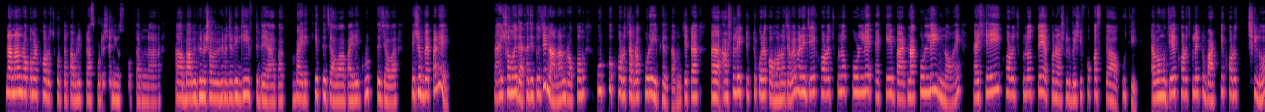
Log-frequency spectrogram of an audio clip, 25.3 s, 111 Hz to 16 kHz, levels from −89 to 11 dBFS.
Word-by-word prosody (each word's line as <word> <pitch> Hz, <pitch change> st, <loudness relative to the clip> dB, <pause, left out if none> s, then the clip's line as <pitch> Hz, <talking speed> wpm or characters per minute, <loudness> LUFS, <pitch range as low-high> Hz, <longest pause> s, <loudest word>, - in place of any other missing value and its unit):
নানান 260 Hz, +1 st, +8 dB
রকমের 250 Hz, -1 st, 0 dB
খরচ 220 Hz, -4 st, 0 dB
করতাম, 205 Hz, -1 st, -5 dB
পাবলিক 200 Hz, 0 st, -3 dB
ট্রান্সপোর্টেশন 200 Hz, 0 st, -6 dB
ইউজ 190 Hz, 0 st, -4 dB
করতাম 185 Hz, 0 st, -10 dB
না। 175 Hz, -, -9 dB, 0.5 s
আ -, -, -1 dB, 0.2 s
বা 205 Hz, -, +5 dB
বিভিন্ন 220 Hz, +1 st, +4 dB
সময় 215 Hz, -1 st, 0 dB
বিভিন্ন 210 Hz, +1 st, -1 dB
জনকে 220 Hz, +1 st, +1 dB
গিফট 235 Hz, -1 st, +1 dB
দেয়া 185 Hz, -2 st, -1 dB
বা, 190 Hz, -, -4 dB, 0.3 s
বাইরে 205 Hz, -1 st, 0 dB
খেতে 240 Hz, -1 st, 0 dB
যাওয়া, 190 Hz, -2 st, -1 dB
বাইরে 190 Hz, +1 st, 0 dB
ঘুরতে 255 Hz, -1 st, -1 dB
যাওয়া। 180 Hz, -1 st, -2 dB, 0.4 s
এসব 265 Hz, +2 st, +3 dB
ব্যাপারে 285 Hz, +10 st, +3 dB, 1.0 s
প্রায় 225 Hz, +2 st, 0 dB
সময় 265 Hz, 0 st, +5 dB
দেখা 215 Hz, +3 st, +1 dB
যেত 235 Hz, +1 st, 0 dB
যে -, -, +6 dB
নানান 190 Hz, +2 st, +3 dB
রকম 200 Hz, +4 st, -2 dB, 0.3 s
উটকো 290 Hz, +2 st, -2 dB
খরচ 240 Hz, -3 st, 0 dB
আমরা 225 Hz, 0 st, 0 dB
করেই 250 Hz, -3 st, +4 dB
ফেলতাম। 170 Hz, -7 st, -6 dB
যেটা 220 Hz, +1 st, +3 dB, 0.4 s
আ -, -, +7 dB, 0.2 s
আসলে 260 Hz, +4 st, 0 dB
একটু, 260 Hz, -1 st, -11 dB
একটু 255 Hz, +1 st, -7 dB
করে 240 Hz, -1 st, +4 dB
কমানো 200 Hz, -1 st, -1 dB
যাবে। 210 Hz, +4 st, 0 dB
মানে 265 Hz, -1 st, +5 dB
যে 255 Hz, -, +1 dB
খরচগুলো 250 Hz, +2 st, -2 dB, 0.2 s
করলে 265 Hz, +1 st, +2 dB, 0.2 s
একেবার 220 Hz, -1 st, +1 dB
না 215 Hz, -, +9 dB
করলেই 270 Hz, +3 st, +5 dB, 0.2 s
নয়, 175 Hz, +8 st, -5 dB, 0.5 s
সেই 265 Hz, +3 st, +4 dB, 0.2 s
খরচগুলোতে 250 Hz, 0 st, -2 dB
এখন 230 Hz, -1 st, -6 dB
আসলে 205 Hz, +1 st, -6 dB
বেশি 200 Hz, +3 st, -3 dB
ফোকাস 245 Hz, 0 st, -3 dB
দেওয়া 195 Hz, -3 st, -1 dB, 0.2 s
উচিত 180 Hz, -, -9 dB, 0.3 s
এবং 225 Hz, +2 st, +3 dB, 0.2 s
যে 245 Hz, -, +5 dB
খরচগুলো 250 Hz, 0 st, -1 dB
একটু 255 Hz, -1 st, -6 dB
বাড়তি 195 Hz, +5 st, +1 dB
খরচ 240 Hz, -2 st, -2 dB, 0.2 s
ছিল, 240 Hz, -5 st, -2 dB
230 Hz, 165 wpm, -22 LUFS, 200-255 Hz, 1.0 s, না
